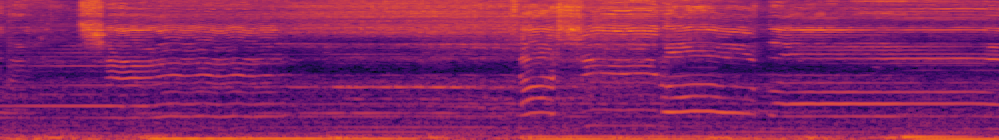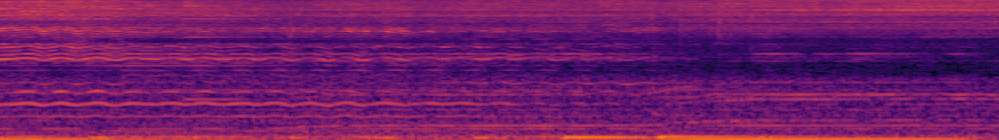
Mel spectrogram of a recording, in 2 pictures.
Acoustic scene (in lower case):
car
